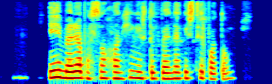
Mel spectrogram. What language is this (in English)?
Mongolian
